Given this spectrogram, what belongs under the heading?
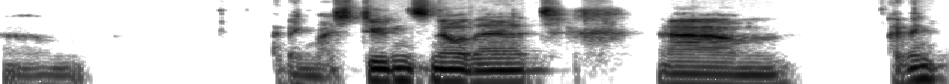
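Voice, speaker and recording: A man in his thirties, a veterinary radiologist being interviewed, talking in a low, even, unhurried way with frequent ums. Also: muffled recording. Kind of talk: conversational interview.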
